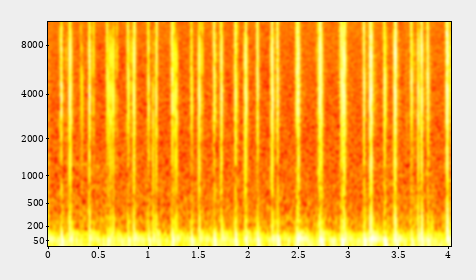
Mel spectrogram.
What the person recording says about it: 7:08 - 9:44 tiny taps on the screen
